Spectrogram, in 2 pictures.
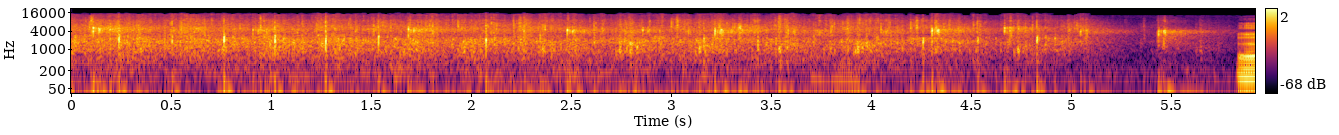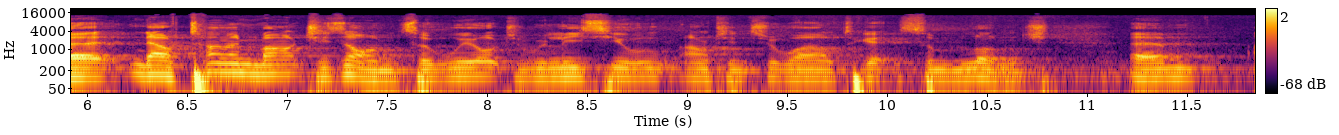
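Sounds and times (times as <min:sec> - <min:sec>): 
audience applause: 0:00.0 - 0:05.7
speech: 0:05.8 - 0:11.8.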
